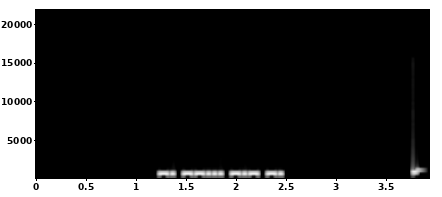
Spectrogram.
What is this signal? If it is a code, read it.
Morse code, heard as a keyed tone, about 40 wpm, 700 Hz. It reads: N7KN
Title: USA Call Signs - 4 Characters - 4x Character Spacing - 40wpm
